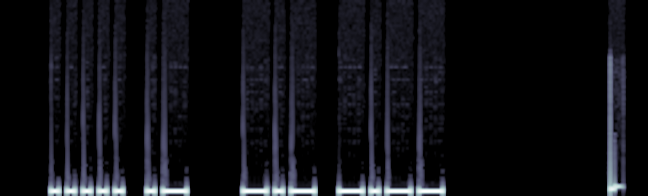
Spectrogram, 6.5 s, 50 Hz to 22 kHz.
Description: Morse code, heard as a keyed tone, about 15 wpm, 700 Hz. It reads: 5A KY
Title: Field Day Exchanges - 15wpm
